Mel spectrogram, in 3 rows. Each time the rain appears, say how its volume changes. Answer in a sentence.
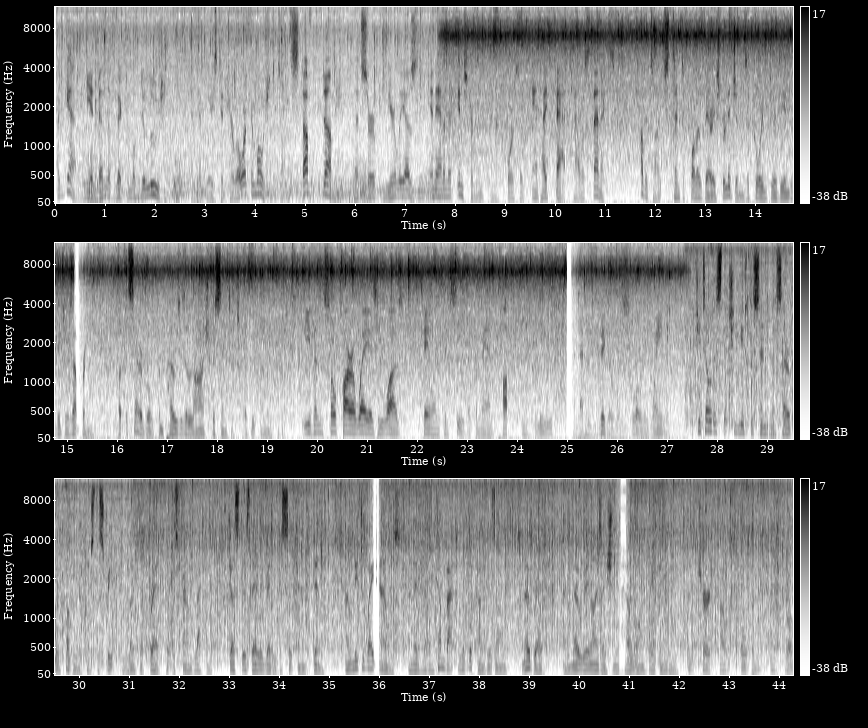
The rain can be heard from 0.0 to 44.2 s, at a steady volume.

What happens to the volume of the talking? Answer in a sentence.
The volume of the talking stays about the same.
